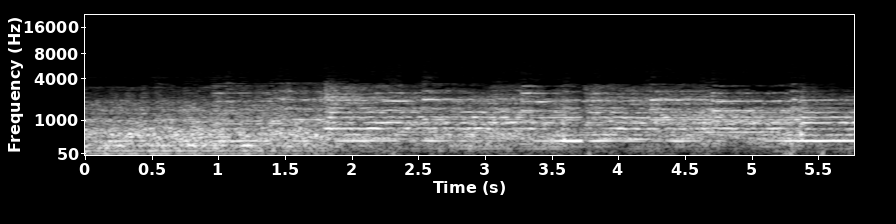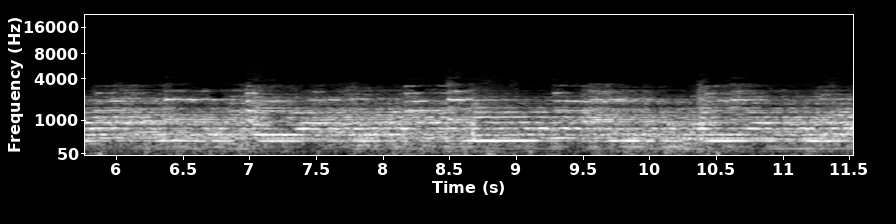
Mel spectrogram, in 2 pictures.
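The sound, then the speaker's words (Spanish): The Vatican's church bells pealing: a dense, continuous wash of overlapping ringing tones, loud and sustained throughout without pauses. “Las campanas del Vaticano han empezado a repicar.”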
